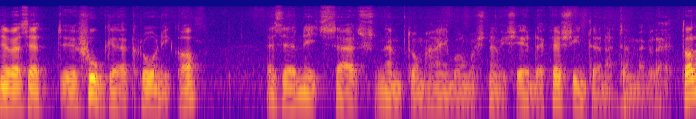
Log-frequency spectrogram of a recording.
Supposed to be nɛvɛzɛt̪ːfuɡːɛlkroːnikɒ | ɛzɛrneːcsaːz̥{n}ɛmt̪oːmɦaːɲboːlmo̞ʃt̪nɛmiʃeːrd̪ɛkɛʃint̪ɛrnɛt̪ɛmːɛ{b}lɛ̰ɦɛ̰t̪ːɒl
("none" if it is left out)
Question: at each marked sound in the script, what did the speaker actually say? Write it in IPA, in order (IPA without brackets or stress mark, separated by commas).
n, ɡ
